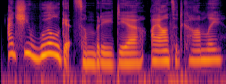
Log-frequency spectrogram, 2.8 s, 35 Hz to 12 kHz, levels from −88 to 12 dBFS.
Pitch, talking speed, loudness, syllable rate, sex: 195 Hz, 190 wpm, -18 LUFS, 5.9 syllables/s, female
